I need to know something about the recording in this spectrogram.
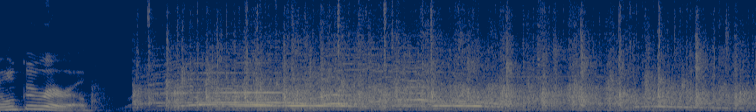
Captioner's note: applause; cheering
